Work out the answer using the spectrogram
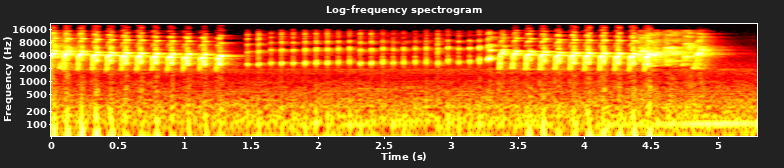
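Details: Lovebird's long call: continuous fast, buzzy chattering notes, about three per second, dipping slightly softer midway, then rising into a rougher shrill burst before fading.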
